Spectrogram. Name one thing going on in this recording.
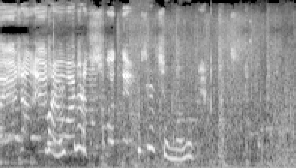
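A pickaxe strikes rock in quick, sharp knocks.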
